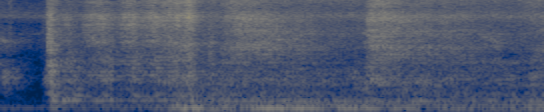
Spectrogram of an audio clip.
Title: hyundai eon no crank no start.. job done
